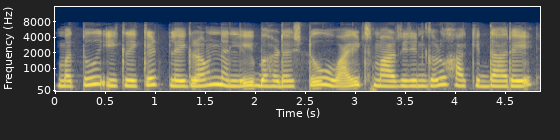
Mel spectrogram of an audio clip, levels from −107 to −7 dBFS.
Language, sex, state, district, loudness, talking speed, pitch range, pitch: Kannada, female, Karnataka, Bidar, -15 LUFS, 135 wpm, 230-255 Hz, 240 Hz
